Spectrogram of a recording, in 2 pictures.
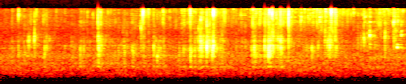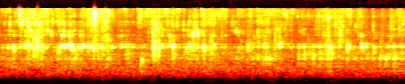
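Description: A thin stream of hot water is poured from a gooseneck kettle onto coffee grounds in a ceramic pour-over dripper, making faint, uneven trickling and dripping.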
